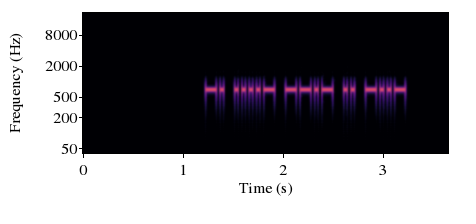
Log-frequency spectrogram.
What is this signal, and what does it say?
Morse code, heard as a keyed tone, about 33 wpm, 700 Hz. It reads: N4QIX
